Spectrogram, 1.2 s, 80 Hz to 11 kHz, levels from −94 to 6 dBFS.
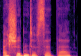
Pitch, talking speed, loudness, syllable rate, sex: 190 Hz, 245 wpm, -16 LUFS, 4.7 syllables/s, female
